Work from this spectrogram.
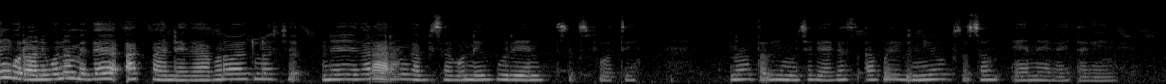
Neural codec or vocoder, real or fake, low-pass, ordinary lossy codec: none; real; 19.8 kHz; AAC, 32 kbps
